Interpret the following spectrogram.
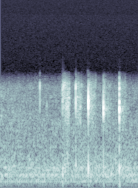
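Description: A person making a quick run of short, sharp clicks, about six in just over a second, to draw a cat's attention.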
